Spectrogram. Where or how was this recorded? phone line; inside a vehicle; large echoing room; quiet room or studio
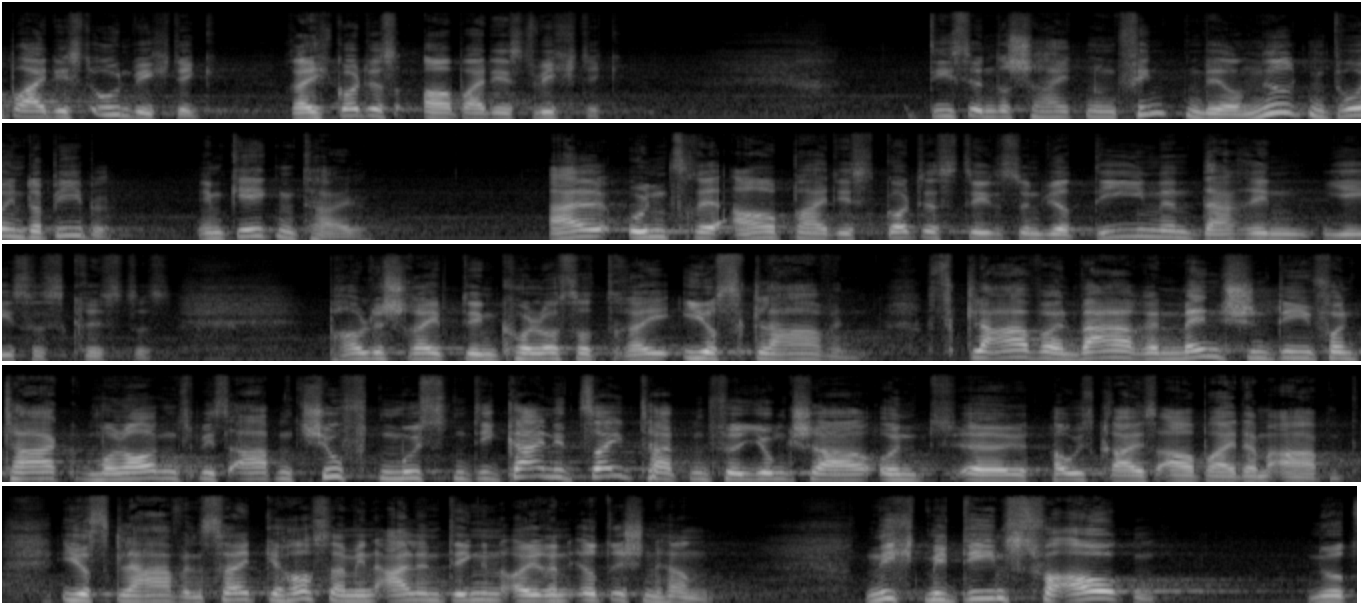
large echoing room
